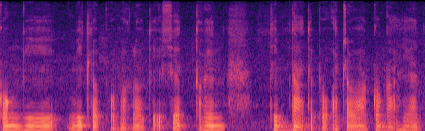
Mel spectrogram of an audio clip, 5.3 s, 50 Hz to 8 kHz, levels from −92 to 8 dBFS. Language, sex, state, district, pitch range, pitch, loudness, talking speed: Mizo, male, Mizoram, Aizawl, 85-90 Hz, 85 Hz, -22 LUFS, 100 wpm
